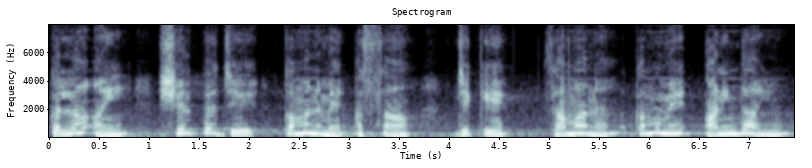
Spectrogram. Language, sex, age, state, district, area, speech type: Sindhi, female, 18-30, Rajasthan, Ajmer, urban, spontaneous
